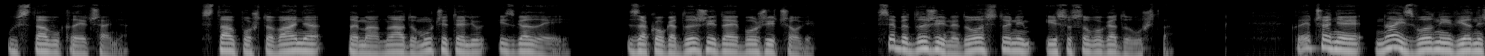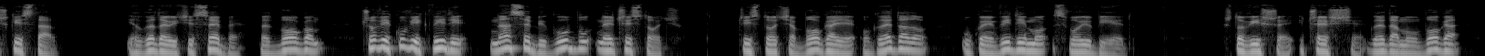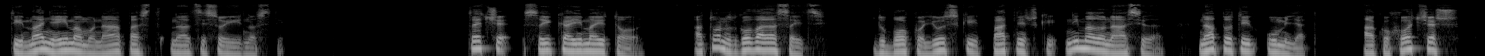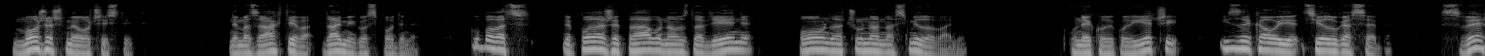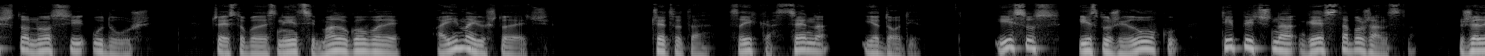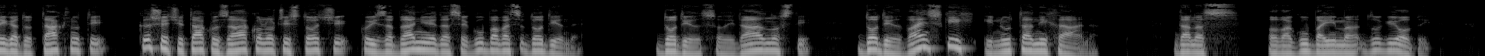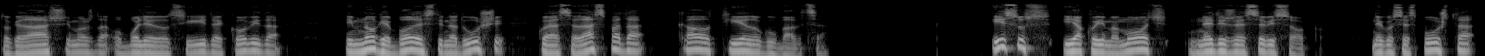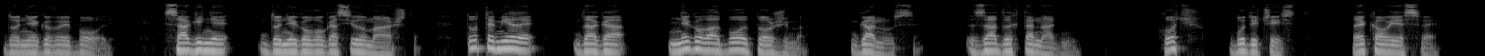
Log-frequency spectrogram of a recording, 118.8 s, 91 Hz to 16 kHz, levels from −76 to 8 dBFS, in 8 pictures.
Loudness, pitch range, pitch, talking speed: -27 LUFS, 120-155 Hz, 140 Hz, 105 wpm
